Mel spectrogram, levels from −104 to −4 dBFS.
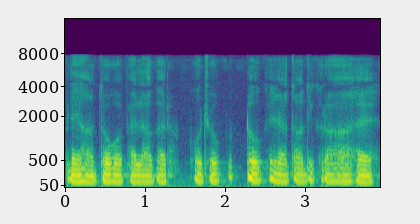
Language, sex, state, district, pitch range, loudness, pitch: Hindi, male, Uttar Pradesh, Lucknow, 100-115 Hz, -16 LUFS, 105 Hz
